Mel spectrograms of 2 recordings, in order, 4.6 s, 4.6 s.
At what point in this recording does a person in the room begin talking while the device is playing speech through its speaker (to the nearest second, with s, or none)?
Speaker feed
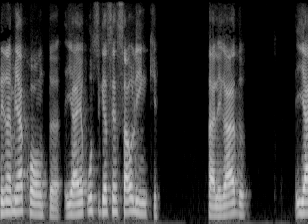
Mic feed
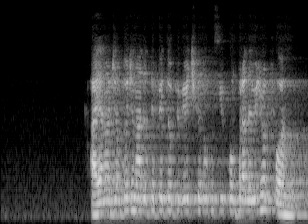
1 s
